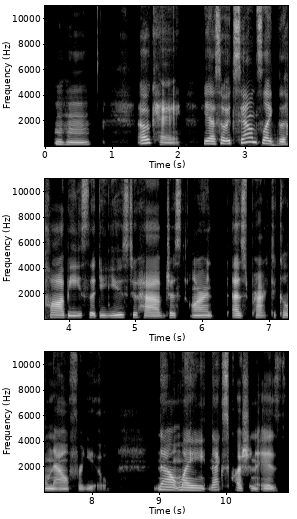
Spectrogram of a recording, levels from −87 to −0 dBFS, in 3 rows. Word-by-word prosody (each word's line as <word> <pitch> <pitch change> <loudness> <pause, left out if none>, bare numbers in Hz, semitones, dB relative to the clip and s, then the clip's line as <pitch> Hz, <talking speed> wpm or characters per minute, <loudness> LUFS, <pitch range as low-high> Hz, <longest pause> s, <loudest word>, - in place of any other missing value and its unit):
Mhm. 155 -3 -4 0.8
Okay, 160 - +1 0.3
yeah, 200 -1 +3
so 225 +3 +1
it 220 +2 +1
sounds 300 +2 +3
like 220 -3 +2
the 180 -1 +1
hobbies 160 -4 +1
that 160 - -2
you 305 0 -3
used 330 +4 -2
to 170 - -5
have 135 -2 +4
just 155 -1 -4
aren't 150 0 +1 0.3
as 155 -1 +5
practical 145 +2 -3
now 130 -2 +1
for 140 - -12
you. 125 - -12 0.9
Now 205 -4 +2
my 180 -3 +1
next 195 +2 -3
question 165 -2 0
is 140 -2 -3
165 Hz, 145 wpm, -23 LUFS, 145-205 Hz, 0.9 s, as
